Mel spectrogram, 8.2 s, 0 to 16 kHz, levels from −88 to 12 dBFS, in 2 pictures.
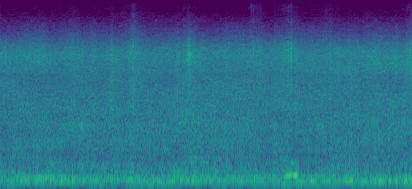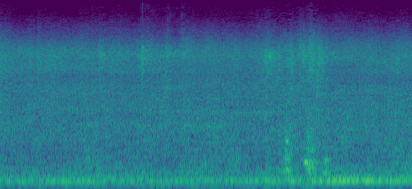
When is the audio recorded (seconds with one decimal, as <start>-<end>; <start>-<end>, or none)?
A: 6.8-7.3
